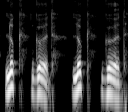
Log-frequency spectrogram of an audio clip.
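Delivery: "Look good" with a short, punchy u in both words; "look good" con u corta y explosiva; short explosive u. Shown as a demonstration. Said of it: "como si fueran una U corta y explosiva".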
